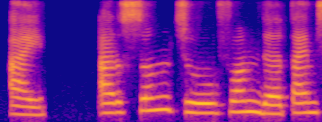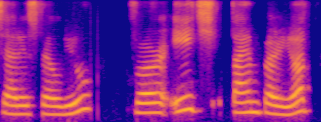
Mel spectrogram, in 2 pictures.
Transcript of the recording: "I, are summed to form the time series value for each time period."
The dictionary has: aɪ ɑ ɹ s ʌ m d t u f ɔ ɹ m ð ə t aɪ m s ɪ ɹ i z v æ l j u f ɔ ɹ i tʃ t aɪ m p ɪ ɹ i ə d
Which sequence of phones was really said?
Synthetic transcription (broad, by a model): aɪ ɑ ɹ s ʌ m t u f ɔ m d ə t aɪ m s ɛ ɹ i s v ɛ l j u f ɔ ɹ i tʃ t aɪ m p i ɹ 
